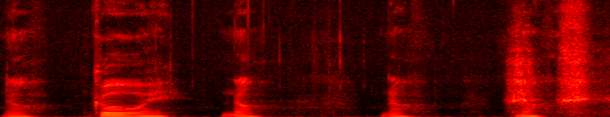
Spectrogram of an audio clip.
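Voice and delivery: flat, sluggish, slow, soft low-energy voice. Retelling how a man at a table shooed away a bee: imitating slow, low-energy talk. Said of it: "with the same low energy".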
